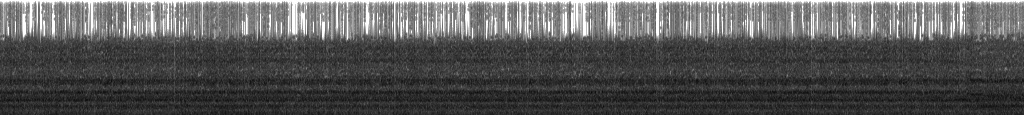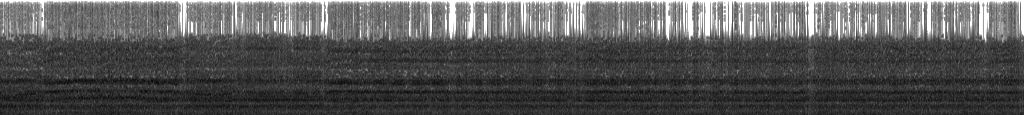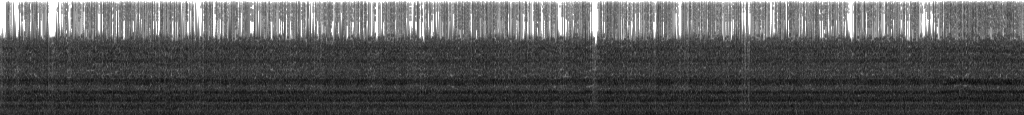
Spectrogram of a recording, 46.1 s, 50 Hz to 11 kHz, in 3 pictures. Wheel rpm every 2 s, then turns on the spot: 200, 200, 200, 200, 200, 200, 200, 190, 190, 200, 200, 200, 190, 200, 200, 200, 200, 200, 200, 200, 200, 200, 200.
none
